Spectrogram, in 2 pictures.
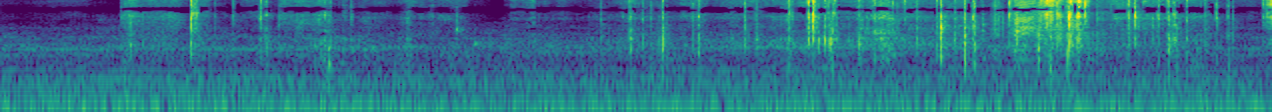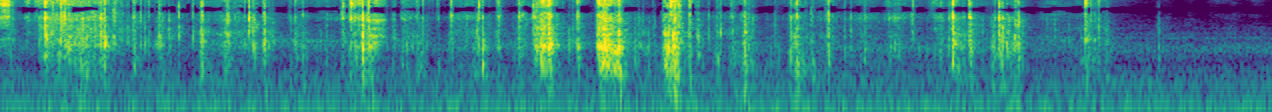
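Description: Foil wrapper of a trading-card pack being torn open and crinkled by hand: a dense run of sharp crackles, loudest in the middle, that stops shortly before the end.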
